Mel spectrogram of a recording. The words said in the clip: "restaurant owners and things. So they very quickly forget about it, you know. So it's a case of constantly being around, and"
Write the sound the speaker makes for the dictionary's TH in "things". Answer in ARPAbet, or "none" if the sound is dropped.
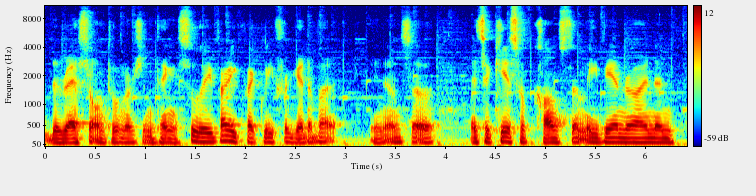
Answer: TH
